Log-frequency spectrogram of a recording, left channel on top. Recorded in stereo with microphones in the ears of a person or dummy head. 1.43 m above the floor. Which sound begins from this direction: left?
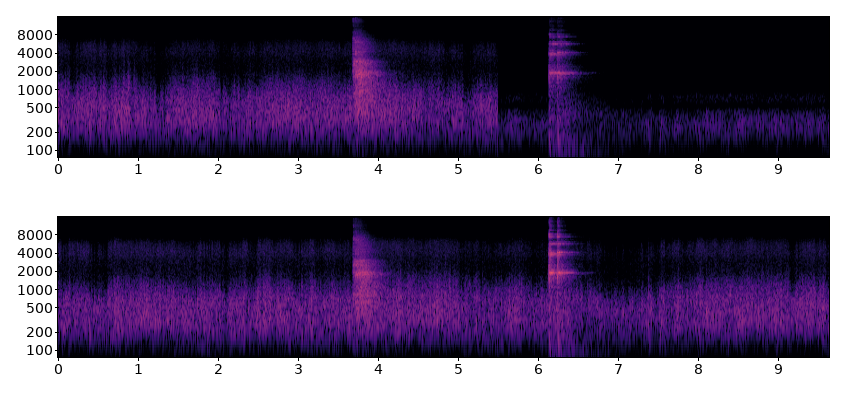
A clap, at 3.7 s.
